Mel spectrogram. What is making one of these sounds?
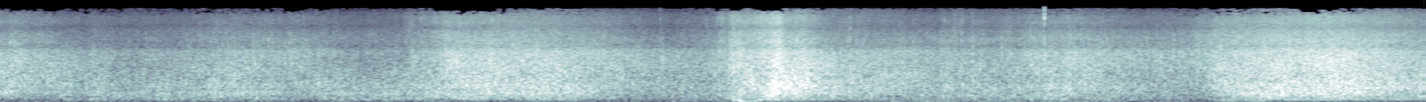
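Waves roll in and crash onto the shore in steady, rushing surges.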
